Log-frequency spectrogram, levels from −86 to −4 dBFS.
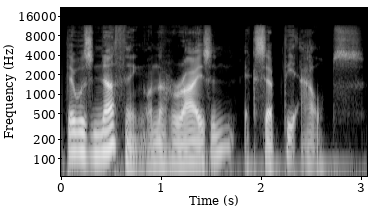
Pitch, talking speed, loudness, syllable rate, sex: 90 Hz, 175 wpm, -21 LUFS, 4.8 syllables/s, male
